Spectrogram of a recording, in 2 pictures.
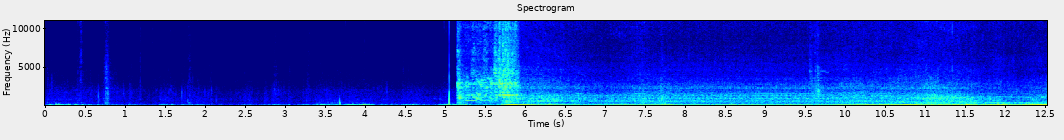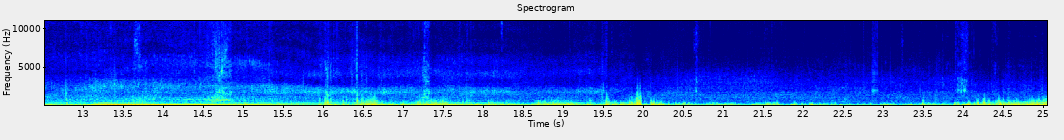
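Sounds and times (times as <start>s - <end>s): vehicle engine revving: 5.2s - 21.3s.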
